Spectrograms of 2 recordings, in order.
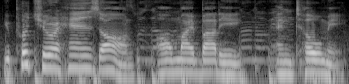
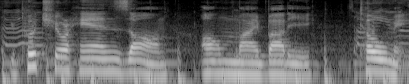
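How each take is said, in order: First: The word 'and' is pronounced before 'told me'. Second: The word 'and' is dropped before 'told me'. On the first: The speaker calls it wrong. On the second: The speaker calls it right.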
